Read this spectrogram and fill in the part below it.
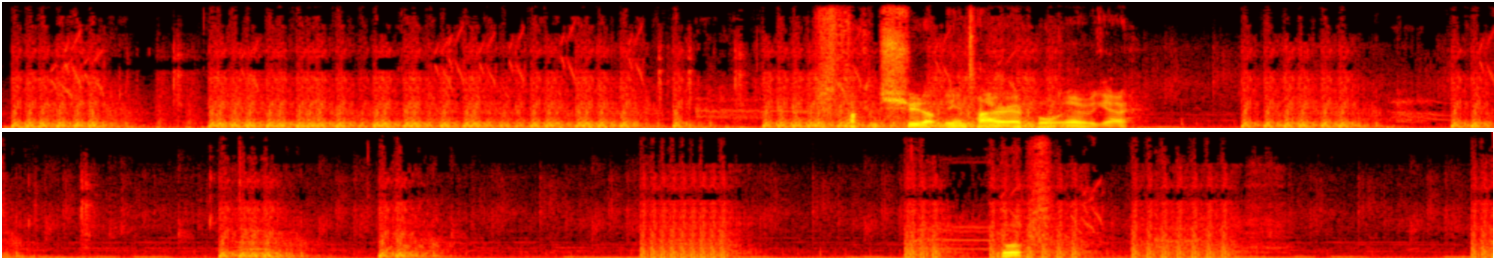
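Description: Gunshots fire in short, quick bursts.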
